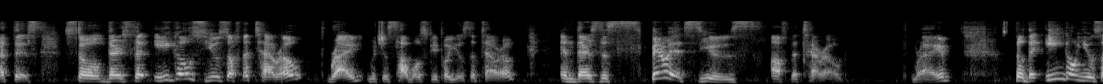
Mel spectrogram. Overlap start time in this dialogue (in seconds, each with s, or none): none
